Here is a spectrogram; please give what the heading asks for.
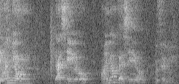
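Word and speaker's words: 안녕하세요: I can say annyeong gaseyo. Annyeong gaseyo. What's that mean? Like hello, hi. Oh. Good afternoon. Oh, how do you say it? Onion. Annyeong gaseyo. Onion gaseyo. Yeah. Annyeong gaseyo. Annyeonghaseyo. So it's like greeting, good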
